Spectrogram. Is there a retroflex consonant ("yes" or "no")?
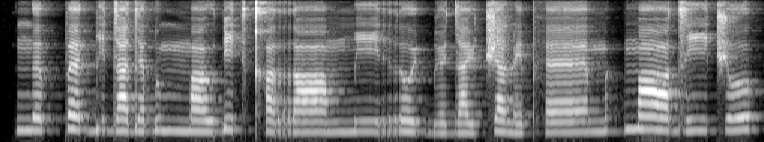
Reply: yes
